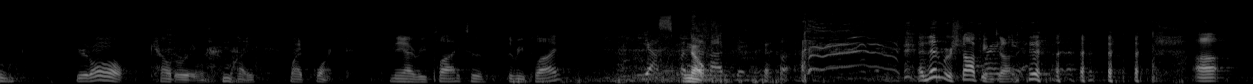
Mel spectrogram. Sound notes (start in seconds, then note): 7.2 laughter; 11.0 laughs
